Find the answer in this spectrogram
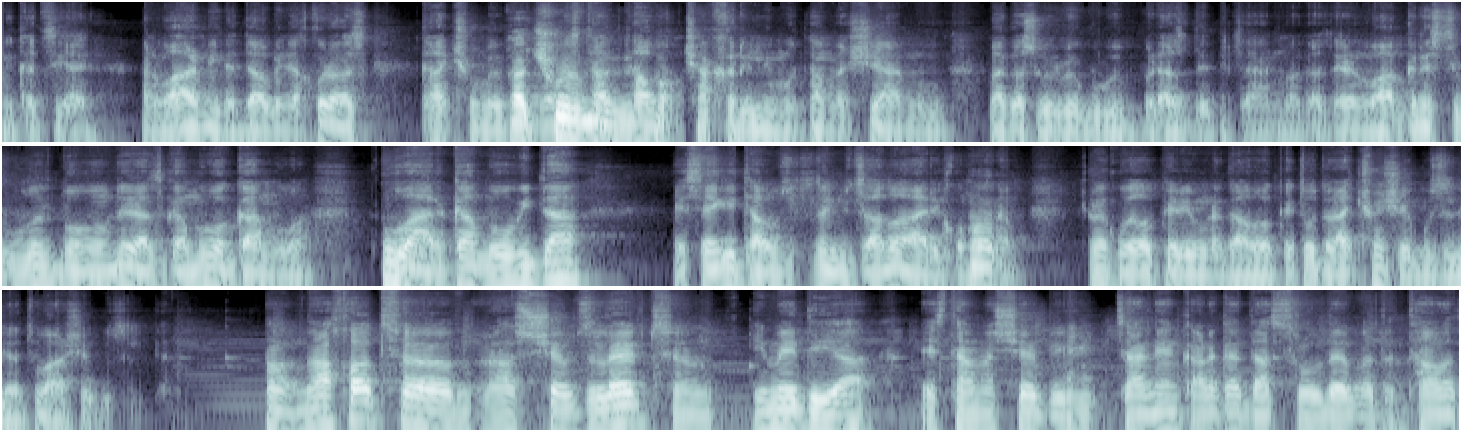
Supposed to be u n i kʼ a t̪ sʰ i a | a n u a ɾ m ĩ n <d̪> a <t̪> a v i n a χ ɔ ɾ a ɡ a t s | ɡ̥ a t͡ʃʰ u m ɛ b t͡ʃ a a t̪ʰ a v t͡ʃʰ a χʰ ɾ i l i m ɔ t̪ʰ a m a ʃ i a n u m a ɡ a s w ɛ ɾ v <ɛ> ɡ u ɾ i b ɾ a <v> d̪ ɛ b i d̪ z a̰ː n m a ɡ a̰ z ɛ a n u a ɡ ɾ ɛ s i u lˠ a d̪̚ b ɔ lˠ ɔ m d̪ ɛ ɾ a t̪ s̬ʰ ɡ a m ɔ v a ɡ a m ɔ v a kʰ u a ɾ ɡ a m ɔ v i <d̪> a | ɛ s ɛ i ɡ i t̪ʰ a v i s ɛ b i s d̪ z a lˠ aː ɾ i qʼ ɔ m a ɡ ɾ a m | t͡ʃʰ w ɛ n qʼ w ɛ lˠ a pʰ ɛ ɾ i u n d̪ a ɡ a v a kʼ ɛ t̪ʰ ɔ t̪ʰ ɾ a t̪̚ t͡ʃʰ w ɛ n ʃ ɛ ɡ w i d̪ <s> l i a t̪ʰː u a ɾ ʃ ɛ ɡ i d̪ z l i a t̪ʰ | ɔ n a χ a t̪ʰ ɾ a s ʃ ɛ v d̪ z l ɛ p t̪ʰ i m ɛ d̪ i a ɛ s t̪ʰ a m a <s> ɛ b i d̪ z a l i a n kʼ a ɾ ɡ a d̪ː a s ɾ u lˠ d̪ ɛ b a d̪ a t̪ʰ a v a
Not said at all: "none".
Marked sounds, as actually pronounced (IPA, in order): d̪, d̪, ɛ, z, d̪, z, ʃ

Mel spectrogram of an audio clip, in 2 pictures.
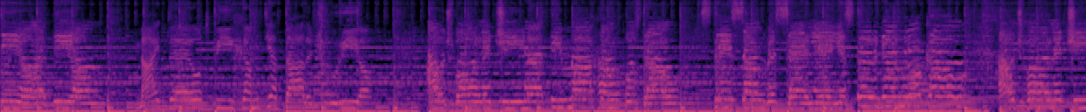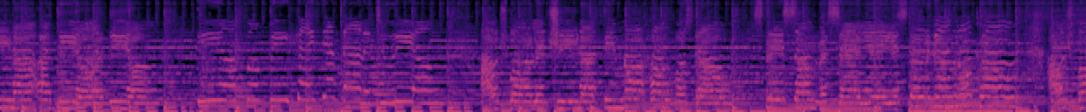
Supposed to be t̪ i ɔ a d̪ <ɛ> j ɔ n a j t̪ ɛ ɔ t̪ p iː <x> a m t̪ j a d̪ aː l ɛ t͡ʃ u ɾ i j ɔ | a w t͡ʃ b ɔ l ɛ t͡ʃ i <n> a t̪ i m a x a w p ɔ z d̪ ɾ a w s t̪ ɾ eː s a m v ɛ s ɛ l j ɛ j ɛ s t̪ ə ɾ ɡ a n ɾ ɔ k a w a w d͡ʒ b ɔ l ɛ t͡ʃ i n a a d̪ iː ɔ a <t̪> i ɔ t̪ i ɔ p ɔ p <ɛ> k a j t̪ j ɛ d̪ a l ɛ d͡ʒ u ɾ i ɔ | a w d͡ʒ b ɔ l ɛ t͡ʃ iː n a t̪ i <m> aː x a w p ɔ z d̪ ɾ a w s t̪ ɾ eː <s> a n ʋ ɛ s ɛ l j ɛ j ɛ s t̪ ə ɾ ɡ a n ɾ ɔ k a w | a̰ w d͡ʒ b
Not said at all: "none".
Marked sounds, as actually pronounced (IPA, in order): i, x, n, d̪, i, m, s

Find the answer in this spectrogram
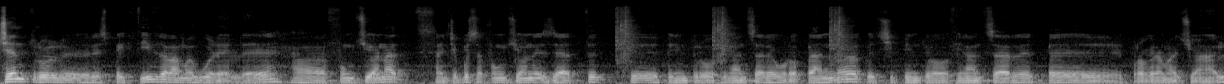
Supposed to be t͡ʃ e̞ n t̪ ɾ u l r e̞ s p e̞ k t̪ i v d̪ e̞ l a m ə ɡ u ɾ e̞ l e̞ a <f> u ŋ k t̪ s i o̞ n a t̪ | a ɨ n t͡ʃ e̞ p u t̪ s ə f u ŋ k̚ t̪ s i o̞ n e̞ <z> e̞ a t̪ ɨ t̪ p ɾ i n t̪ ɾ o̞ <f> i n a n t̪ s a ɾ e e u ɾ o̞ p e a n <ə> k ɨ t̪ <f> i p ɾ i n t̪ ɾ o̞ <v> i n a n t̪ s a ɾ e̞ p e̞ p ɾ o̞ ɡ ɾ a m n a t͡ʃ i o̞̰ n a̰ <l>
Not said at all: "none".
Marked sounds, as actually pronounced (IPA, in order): f, z, f, ə, ʃ, f, l

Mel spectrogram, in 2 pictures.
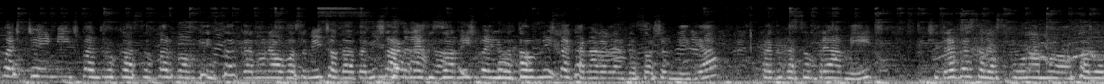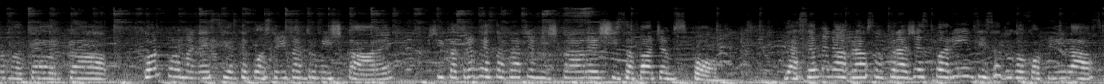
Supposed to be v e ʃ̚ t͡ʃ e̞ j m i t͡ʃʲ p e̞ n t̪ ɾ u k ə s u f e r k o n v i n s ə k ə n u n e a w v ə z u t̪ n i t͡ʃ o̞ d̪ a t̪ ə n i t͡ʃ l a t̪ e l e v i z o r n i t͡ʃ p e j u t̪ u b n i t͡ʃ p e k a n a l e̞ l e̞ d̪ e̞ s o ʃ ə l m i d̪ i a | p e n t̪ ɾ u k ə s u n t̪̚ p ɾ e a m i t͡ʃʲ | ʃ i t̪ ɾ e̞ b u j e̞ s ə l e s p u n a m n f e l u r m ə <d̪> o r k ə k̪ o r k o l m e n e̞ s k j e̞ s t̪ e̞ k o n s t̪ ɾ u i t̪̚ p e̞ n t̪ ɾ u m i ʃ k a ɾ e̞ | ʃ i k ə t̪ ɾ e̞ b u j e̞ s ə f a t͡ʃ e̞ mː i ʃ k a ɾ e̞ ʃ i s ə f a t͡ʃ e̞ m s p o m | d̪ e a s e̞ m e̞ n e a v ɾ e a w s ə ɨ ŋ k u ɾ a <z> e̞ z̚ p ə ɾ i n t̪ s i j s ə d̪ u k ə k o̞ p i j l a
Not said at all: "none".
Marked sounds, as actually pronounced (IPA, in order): t̪, ʒ

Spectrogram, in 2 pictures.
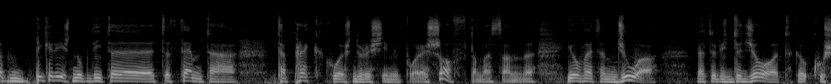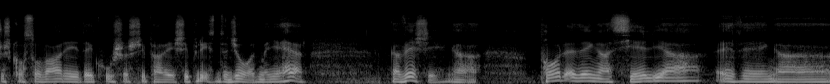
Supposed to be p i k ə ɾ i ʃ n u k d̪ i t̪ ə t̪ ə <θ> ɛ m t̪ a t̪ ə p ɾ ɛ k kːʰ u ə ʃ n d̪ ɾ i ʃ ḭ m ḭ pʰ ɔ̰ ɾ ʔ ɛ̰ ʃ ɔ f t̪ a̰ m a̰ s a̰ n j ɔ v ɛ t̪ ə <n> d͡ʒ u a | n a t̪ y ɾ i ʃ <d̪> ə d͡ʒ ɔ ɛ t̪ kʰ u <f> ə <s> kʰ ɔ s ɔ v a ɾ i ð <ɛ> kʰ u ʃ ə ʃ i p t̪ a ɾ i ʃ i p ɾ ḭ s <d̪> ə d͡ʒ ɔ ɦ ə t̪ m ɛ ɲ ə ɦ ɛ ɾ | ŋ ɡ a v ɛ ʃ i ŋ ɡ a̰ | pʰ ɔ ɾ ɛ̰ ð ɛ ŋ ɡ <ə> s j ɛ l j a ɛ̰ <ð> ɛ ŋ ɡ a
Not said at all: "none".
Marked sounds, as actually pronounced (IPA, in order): θ, m, d̪, ʃ, ʃ, ɛ, d̪, a, ð

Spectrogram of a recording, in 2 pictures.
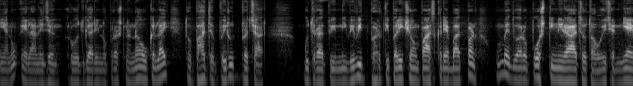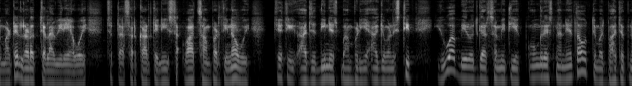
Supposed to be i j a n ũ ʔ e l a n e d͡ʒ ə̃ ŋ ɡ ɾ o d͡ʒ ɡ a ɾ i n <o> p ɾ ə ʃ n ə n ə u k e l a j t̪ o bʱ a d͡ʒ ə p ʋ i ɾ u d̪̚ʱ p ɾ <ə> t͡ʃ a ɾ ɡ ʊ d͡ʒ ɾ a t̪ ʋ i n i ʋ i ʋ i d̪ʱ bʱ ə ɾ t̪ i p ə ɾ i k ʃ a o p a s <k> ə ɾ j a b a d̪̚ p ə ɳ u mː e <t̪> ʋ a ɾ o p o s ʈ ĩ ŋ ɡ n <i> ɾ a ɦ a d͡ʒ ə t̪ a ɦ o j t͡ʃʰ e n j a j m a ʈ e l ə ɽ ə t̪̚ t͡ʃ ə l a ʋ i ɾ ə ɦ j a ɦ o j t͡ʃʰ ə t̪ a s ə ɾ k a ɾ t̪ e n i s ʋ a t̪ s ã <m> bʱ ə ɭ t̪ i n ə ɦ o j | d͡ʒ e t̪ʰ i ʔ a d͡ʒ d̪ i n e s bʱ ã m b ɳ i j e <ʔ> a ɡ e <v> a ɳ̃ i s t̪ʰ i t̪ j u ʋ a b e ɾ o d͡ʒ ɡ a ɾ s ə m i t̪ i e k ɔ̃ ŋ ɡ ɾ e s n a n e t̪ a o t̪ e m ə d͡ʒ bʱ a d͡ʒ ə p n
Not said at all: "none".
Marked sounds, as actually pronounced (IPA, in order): o, ə, k, d̪, i, m, ʔ, ʋ

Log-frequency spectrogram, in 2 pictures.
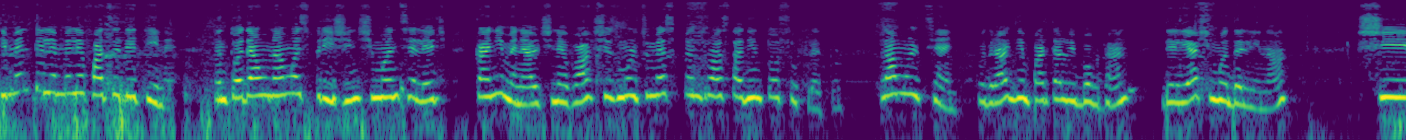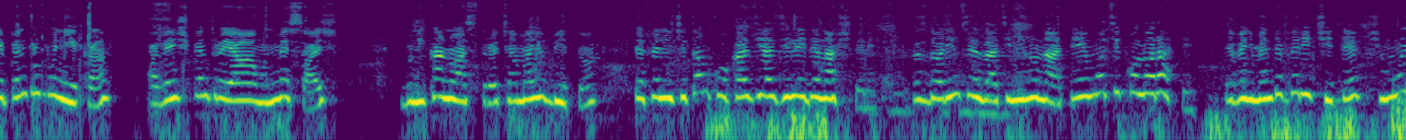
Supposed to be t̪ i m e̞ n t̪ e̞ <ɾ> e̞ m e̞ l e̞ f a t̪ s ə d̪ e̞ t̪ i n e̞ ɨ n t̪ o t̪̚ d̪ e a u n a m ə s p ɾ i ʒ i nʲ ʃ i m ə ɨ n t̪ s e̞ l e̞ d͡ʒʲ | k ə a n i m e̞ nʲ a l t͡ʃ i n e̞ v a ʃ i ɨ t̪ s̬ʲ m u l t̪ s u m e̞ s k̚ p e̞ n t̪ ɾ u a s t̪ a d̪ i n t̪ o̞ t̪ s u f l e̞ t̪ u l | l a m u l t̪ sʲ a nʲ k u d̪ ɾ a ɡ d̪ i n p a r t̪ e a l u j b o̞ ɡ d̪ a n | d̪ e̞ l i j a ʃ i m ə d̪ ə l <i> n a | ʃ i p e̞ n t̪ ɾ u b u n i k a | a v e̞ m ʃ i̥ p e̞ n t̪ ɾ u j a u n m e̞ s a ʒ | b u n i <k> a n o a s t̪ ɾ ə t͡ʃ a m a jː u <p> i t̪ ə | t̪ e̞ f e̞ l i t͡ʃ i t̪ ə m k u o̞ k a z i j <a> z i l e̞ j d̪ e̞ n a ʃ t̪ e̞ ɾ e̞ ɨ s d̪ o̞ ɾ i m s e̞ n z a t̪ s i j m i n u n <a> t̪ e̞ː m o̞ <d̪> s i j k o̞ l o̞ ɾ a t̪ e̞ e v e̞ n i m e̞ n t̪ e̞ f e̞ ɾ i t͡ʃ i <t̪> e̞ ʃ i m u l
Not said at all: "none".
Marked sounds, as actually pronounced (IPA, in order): l, i, k, b, a, a, t̪, t̪

